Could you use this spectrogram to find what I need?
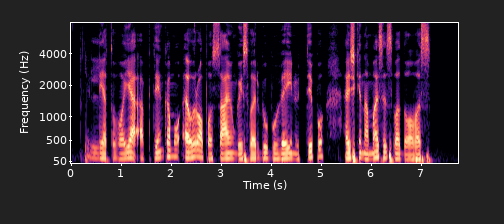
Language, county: Lithuanian, Kaunas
